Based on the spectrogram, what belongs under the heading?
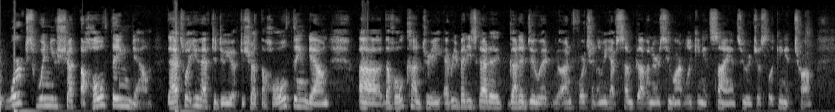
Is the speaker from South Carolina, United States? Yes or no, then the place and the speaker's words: no; Texas, United States; my home state of Texas is still not doing a lot.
